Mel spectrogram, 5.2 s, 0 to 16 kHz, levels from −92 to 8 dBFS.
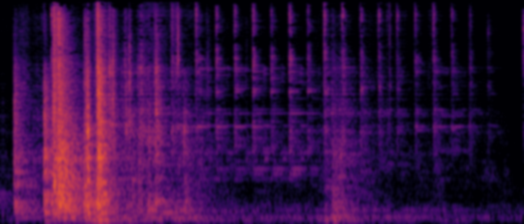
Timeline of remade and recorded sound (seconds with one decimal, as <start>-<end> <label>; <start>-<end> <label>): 0.0-0.9 recorded; 0.9-2.0 remade; 2.0-3.2 recorded; 3.2-5.2 remade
